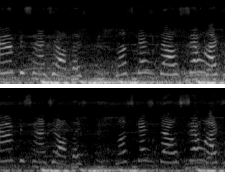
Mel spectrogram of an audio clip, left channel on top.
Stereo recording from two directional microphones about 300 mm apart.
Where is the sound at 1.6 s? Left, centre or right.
Centre.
